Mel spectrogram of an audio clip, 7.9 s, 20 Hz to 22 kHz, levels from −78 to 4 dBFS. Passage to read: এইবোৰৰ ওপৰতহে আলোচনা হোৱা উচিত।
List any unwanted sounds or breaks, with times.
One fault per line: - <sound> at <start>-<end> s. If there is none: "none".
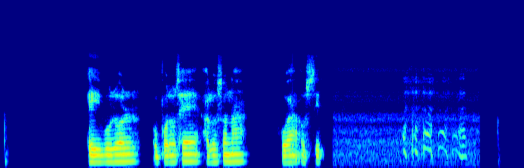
- laugh at 6.0-7.0 s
